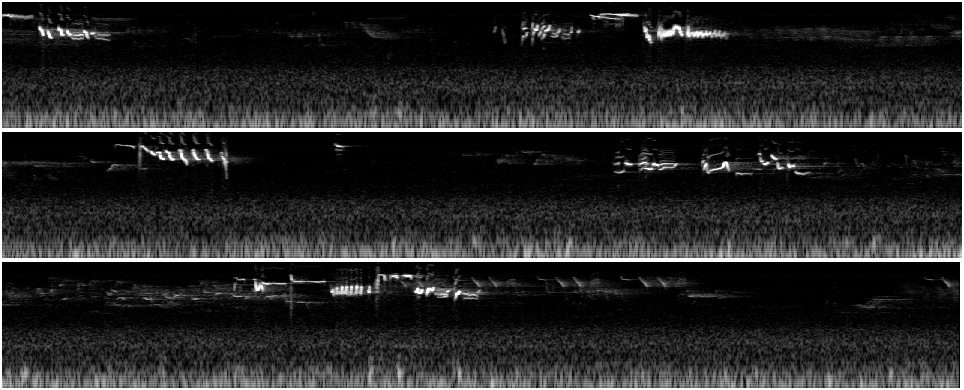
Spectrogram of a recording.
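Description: Birds chirping and trilling in short, high-pitched spells every few seconds, with quiet gaps between.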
